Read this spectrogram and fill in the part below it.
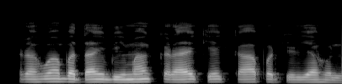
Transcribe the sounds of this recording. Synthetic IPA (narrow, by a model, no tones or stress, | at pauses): ɾəɦʊwabət̪aːibiːmaːɾ̚kəɾaːekekaːpəɾkɪɽijaɦoːl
